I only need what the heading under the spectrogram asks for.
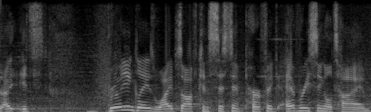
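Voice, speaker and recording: A man's high voice with a Northern Californian accent, moderate in pace with ordinary pitch variation, over noticeable background noise. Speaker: car detailing presenter. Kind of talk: live product demonstration. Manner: casual, conversational.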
